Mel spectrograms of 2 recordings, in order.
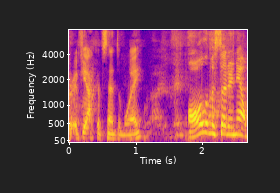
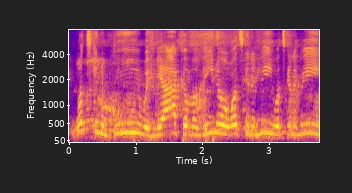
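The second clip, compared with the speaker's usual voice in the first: higher, fretting what's gonna be; worried brothers; 7 semitones higher than usual. Retold or imitated. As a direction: wring your hands, fretting. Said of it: "the brothers are saying".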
